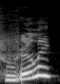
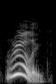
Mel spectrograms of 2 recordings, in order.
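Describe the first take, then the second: First: Rising doubtful really; a questioning tune rising on Really; incredulous question. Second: High, falling, emphatic Really; Really dropped flat and final; firm reply. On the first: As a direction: ask it like you can't believe it. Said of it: "he said". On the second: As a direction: insist on it, no argument. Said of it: "I said". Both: Retold or imitated.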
